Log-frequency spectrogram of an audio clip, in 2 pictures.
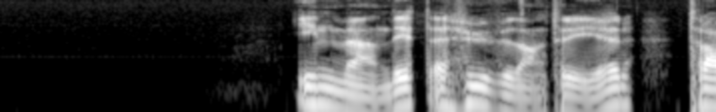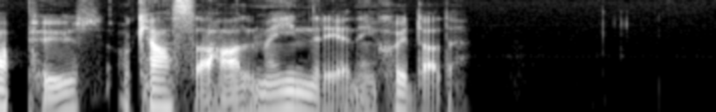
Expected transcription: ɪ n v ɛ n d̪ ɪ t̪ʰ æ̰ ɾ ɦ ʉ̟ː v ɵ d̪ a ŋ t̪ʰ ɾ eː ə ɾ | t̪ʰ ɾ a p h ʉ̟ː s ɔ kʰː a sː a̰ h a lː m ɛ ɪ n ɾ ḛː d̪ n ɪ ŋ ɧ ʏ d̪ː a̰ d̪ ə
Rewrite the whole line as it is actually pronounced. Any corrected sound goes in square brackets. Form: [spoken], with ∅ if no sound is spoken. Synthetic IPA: ɪ n v ɛ n d̪ ɪ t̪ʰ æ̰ ɾ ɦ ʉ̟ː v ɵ d̪ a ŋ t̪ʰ ɾ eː ə ɾ | t̪ʰ ɾ a p h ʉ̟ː s ɔ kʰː a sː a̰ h a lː m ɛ ɪ n ɾ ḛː d̪ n ɪ ŋ ɧ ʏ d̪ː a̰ d̪ ə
